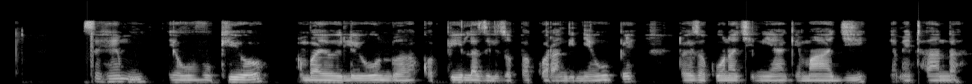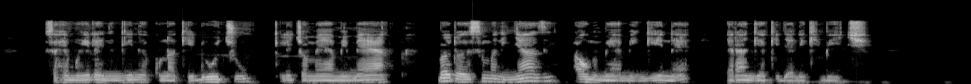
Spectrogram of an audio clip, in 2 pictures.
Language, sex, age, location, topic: Swahili, male, 25-35, Mombasa, government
